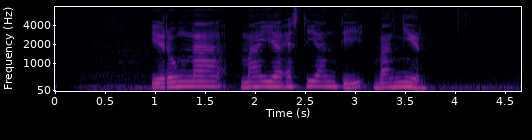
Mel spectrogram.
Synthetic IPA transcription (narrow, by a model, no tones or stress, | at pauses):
ʔiɾuŋnamajjaʔɛst̪iant̪ibaŋɪr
